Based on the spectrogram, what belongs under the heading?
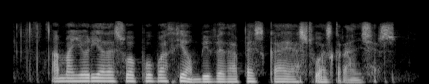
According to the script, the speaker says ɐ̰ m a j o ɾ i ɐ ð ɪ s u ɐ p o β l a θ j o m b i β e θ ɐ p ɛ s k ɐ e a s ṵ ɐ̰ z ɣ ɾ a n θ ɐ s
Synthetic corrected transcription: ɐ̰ m a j o ɾ i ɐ ð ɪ s u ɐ p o β l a θ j o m b i β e ð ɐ p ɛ s k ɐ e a s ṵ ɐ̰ z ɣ ɾ a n ʃ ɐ s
